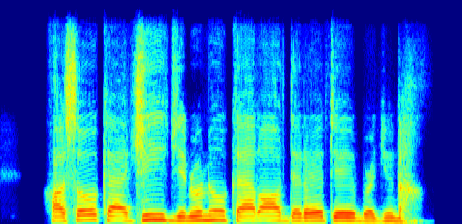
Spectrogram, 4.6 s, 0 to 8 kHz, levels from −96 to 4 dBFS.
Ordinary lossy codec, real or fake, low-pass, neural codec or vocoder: Opus, 64 kbps; fake; 7.2 kHz; codec, 16 kHz, 0.5 kbps, X-Codec, HuBERT features, trained on balanced general audio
